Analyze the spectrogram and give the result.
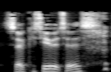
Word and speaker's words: circuitous: Just in my own circuitous way. – Circuitous? – Is that how you pronounce that word? – Circuitous. – I thought there was an extra T.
